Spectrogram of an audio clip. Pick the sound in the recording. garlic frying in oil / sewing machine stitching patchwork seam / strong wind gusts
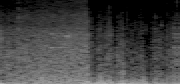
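strong wind gusts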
